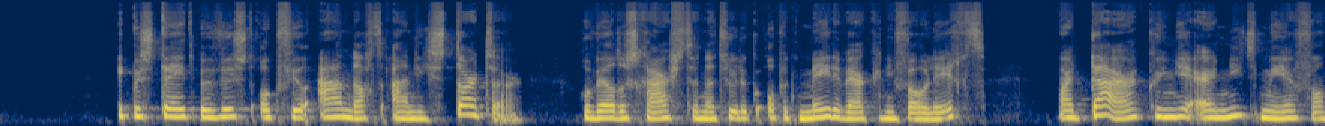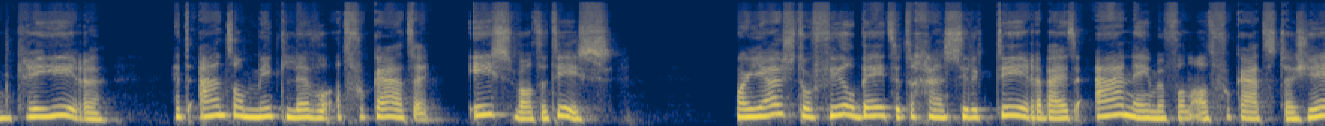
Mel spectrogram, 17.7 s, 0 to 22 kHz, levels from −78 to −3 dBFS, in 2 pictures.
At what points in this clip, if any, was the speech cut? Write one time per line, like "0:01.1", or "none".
none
